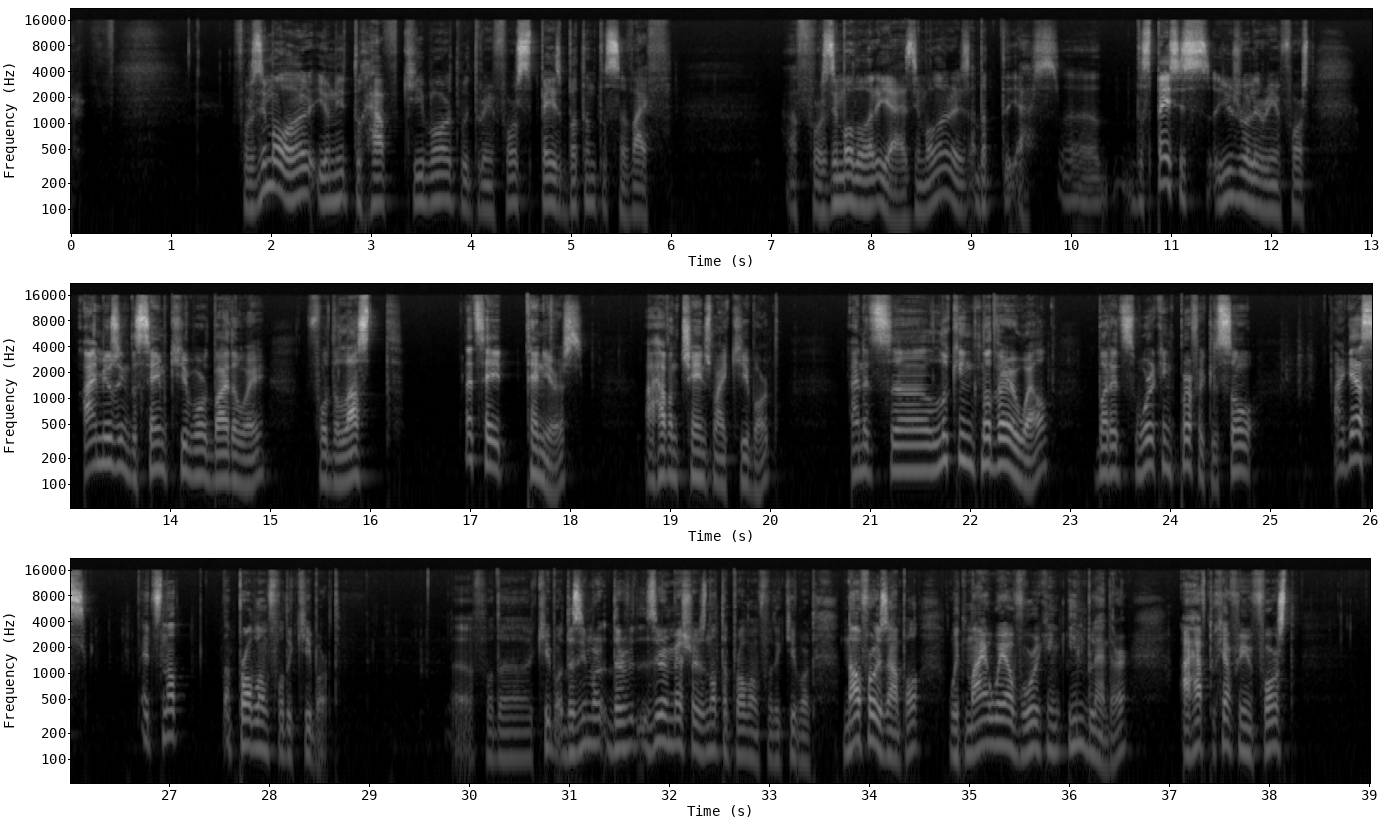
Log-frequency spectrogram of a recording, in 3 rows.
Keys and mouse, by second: 2.8-4.4 alt+shift+right drag, 4.4-39.0 alt+shift+drag, 25.2 ctrl+r.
